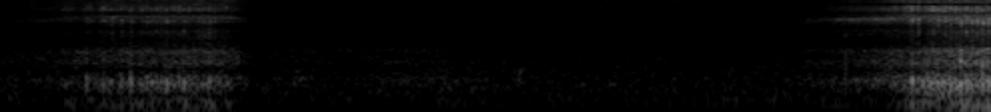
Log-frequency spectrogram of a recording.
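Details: Sleeping English Mastiff dog: two rough, fluttering snores separated by a long quiet pause, over steady room hiss.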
